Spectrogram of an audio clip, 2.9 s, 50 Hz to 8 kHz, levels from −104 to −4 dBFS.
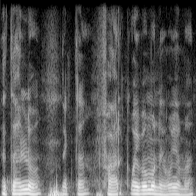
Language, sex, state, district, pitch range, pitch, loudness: Bengali, male, Tripura, Unakoti, 130-150 Hz, 140 Hz, -16 LUFS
